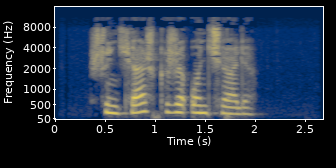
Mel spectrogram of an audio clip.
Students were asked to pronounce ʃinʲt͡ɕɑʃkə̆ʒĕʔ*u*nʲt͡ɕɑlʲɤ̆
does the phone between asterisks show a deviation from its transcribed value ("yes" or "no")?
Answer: yes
